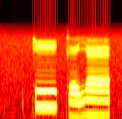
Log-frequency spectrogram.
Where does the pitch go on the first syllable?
high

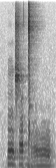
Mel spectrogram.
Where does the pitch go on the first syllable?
high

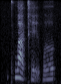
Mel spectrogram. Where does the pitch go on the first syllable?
falling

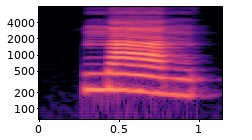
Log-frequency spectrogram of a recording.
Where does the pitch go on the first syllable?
falling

